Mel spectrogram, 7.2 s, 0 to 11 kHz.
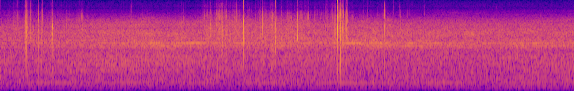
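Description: Steady distant rush of an Embraer E190-E2's Pratt & Whitney PW1900G geared turbofans, with a thin high whine, as the jet rolls along the runway. A few sharp clicks cut through, the loudest about three and four seconds in.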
